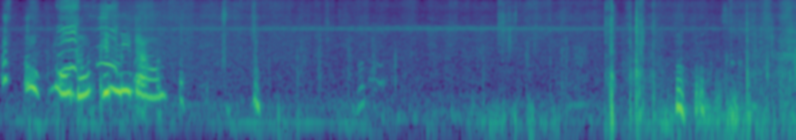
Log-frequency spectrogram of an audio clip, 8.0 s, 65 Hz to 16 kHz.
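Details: Four-week-old Labrador Retriever puppies from a litter of six, three yellow females, two black females and one yellow male, whelped August 14, 2012, give a burst of wavering, high, strained whines and yelps near the start, then scattered rustles and taps.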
